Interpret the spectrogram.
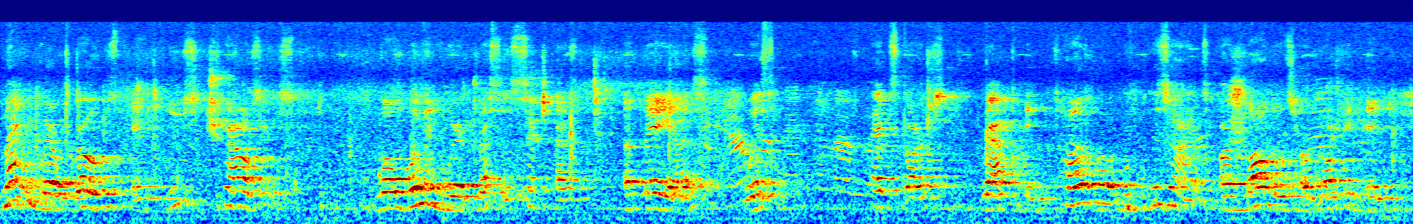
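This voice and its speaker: Young girl reading a speech real slow, high voice, far away in a big hall with noise. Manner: slow, careful recitation with pauses. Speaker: student presenter. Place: school auditorium. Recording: echoey hall from far off, noisy.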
